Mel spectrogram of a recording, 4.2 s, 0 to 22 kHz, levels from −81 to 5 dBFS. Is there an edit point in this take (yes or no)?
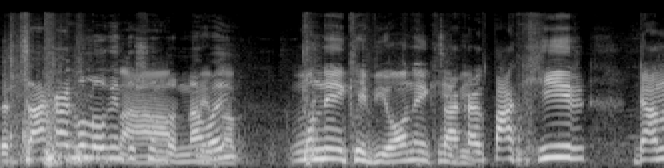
yes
